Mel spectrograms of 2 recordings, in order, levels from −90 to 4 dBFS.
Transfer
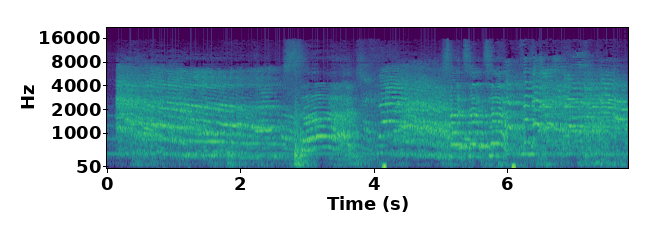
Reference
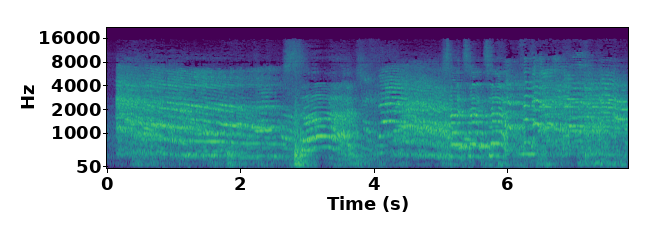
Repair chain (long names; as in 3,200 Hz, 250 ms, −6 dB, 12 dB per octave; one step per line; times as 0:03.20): click removal
hum removal 419.3 Hz, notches 4
0:04.12–0:04.24: high-pass filter 140 Hz 24 dB per octave
0:06.06–0:06.18: high-pass filter 140 Hz 24 dB per octave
